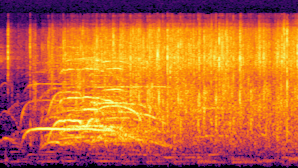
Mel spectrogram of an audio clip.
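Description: A crowd at a convention costume contest breaks into applause with high shrill cheers and whoops, swelling quickly and then settling into steady clapping.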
